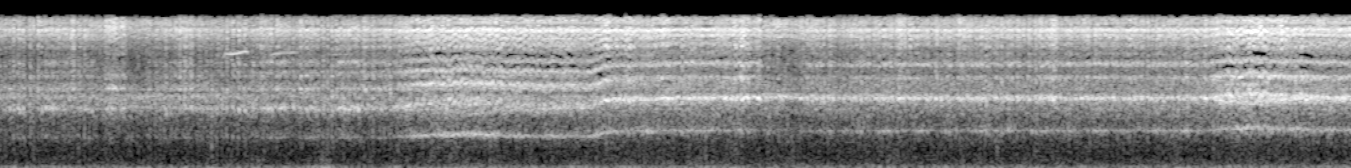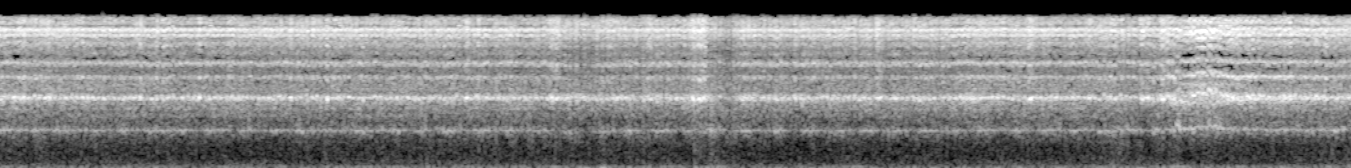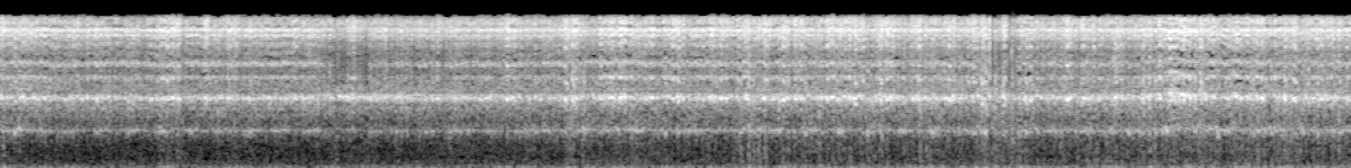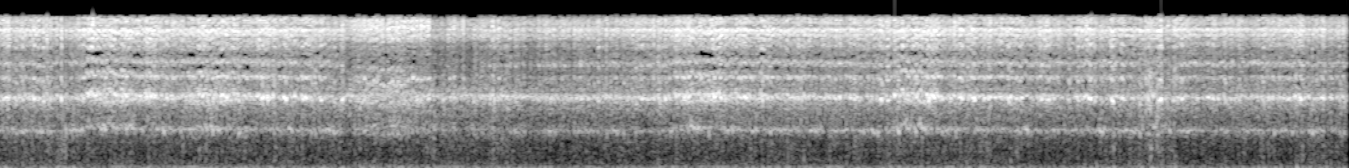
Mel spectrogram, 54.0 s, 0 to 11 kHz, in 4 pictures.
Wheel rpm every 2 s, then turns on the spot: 160, 160, 160, 190, 200, 200, 200, 200, 200, 200, 200, 200, 200, 200, 200, 200, 200, 190, 200, 200, 200, 200, 200, 200, 200, 200, 200.
none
